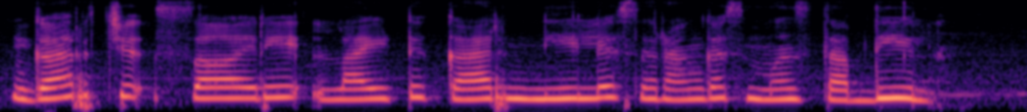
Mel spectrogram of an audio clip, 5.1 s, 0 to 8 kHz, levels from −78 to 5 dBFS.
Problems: background sounds at intervals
